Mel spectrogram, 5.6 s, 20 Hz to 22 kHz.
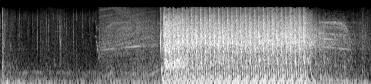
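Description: In XCOM 2: War of the Chosen, a soldier empties a weapon at the Purifier: a loud, continuous burst of automatic gunfire lasting about two seconds, rising out of quieter mechanical game ambience and then fading back.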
